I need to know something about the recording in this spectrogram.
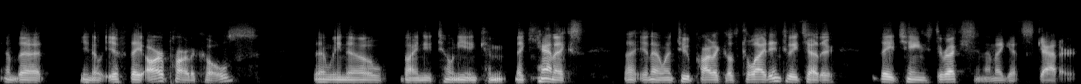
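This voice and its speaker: A man's voice: on the low side, steady tone, normal speed, gravelly, a bit bright, no echo. A man interviewing over a video call who presses skeptical questions in the role of a critic. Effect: heard over a video call. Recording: dull, dry video call audio.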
